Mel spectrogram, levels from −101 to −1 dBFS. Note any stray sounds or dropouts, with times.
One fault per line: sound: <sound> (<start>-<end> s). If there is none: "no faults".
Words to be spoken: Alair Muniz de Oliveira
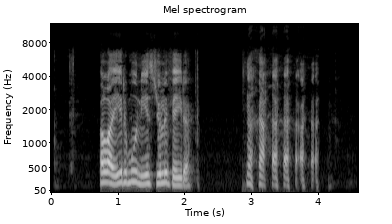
sound: laugh (2.9-4.0 s)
